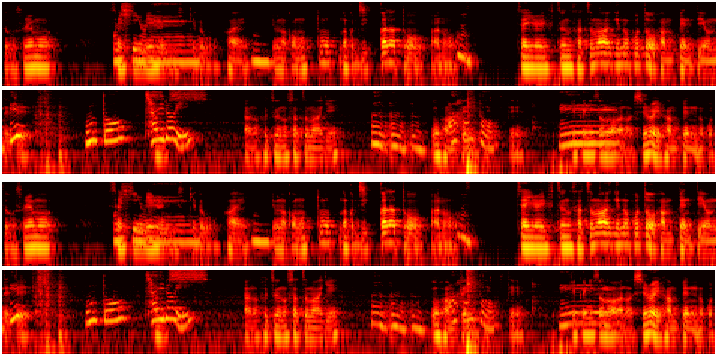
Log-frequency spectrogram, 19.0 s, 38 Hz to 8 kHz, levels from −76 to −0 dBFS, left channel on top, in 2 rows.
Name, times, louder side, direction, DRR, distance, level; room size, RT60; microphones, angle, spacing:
voice 1, 0.0-0.7 1.4-3.3 3.6-6.1 6.9-9.8 11.5-12.2 12.7-14.0 15.2-16.5 17.1-19.0, right 2 dB, 25° right, 0.6 m, -32 dB
voice 2, 1.5-2.7 3.3-3.7 6.1-6.3 9.6-9.8 10.6-12.1 14.4-15.2 15.5-16.1 16.9-17.8, left 3 dB, 30° left, 0.5 m, -32 dB
sound 1, 6.9-17.4, right 2 dB, 90° right, 0.8 m, -47 dB
13.5 x 8.1 x 3.0 m
head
